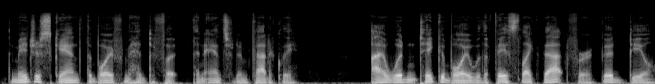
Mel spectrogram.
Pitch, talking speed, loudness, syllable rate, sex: 90 Hz, 240 wpm, -19 LUFS, 6.2 syllables/s, male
